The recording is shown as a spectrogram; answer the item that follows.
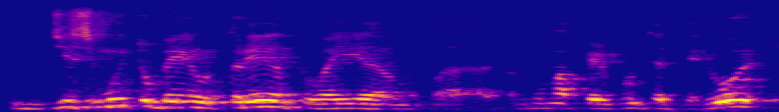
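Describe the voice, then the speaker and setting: A man's voice: a little high, unhurried, mellow, lo-fi sound. A man born in Italy answering in a panel discussion, wordy, rephrasing and adding tag questions. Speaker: panel guest. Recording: echoey room sound.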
